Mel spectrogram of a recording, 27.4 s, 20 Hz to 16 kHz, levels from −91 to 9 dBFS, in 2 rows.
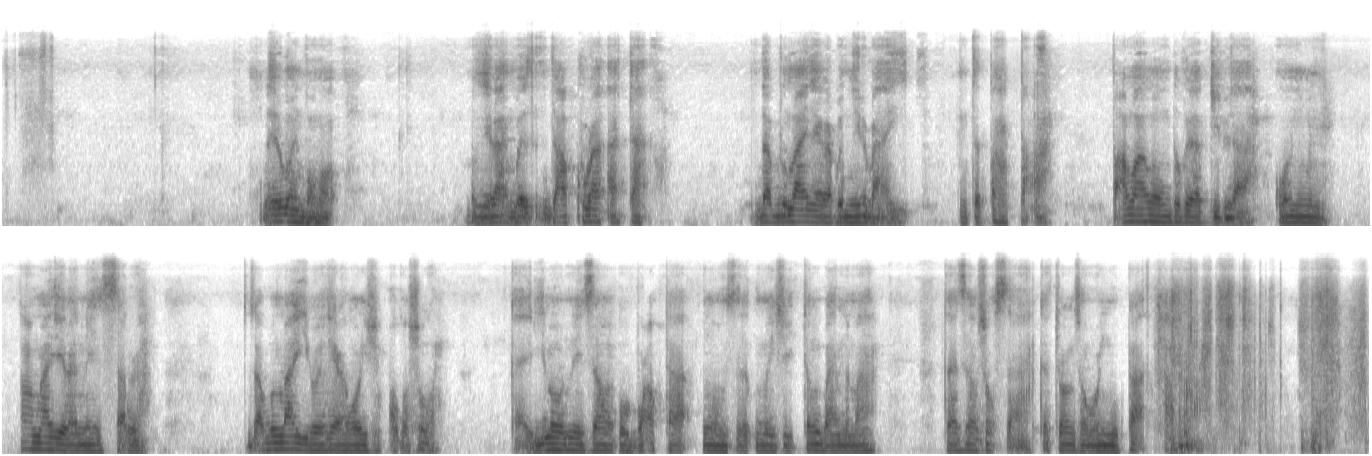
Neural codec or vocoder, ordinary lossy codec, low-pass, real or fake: codec, 24 kHz, 0.9 kbps, WavTokenizer, medium music audio release; Opus, 32 kbps; 10.8 kHz; fake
